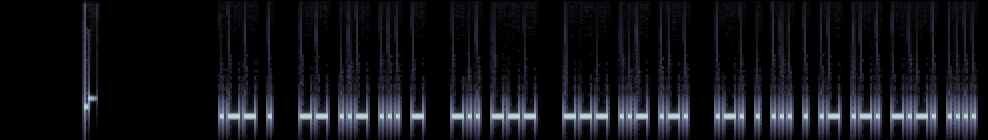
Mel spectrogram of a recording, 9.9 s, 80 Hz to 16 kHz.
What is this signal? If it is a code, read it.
Morse code, heard as a keyed tone, about 30 wpm, 700 Hz. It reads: WE MUST DO OUR RESEARCH
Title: Sentences from Top 1000 Words - Review Part 4 - 30wpm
